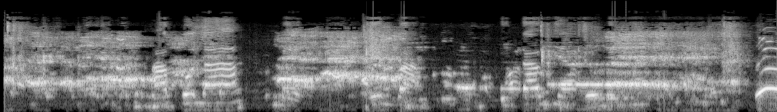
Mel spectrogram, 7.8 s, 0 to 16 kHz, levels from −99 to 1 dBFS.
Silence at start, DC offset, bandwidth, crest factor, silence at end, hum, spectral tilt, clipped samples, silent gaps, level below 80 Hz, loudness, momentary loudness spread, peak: 0.05 s; under 0.1%; 9.4 kHz; 12 dB; 0 s; none; -1 dB/octave; under 0.1%; none; -62 dBFS; -12 LUFS; 9 LU; 0 dBFS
